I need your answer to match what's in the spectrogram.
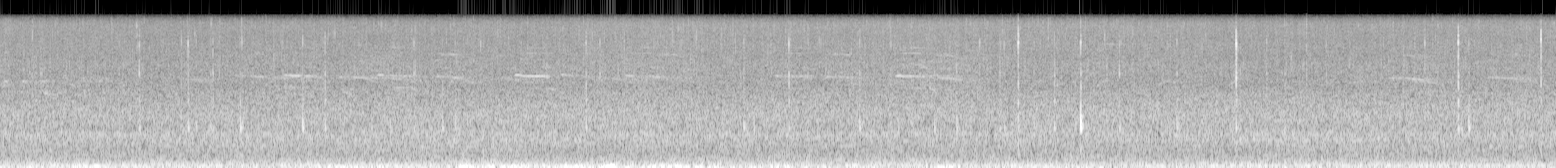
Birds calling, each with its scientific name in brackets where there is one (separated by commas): Blue Jay (Cyanocitta cristata)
